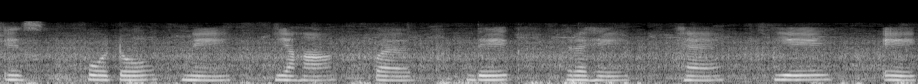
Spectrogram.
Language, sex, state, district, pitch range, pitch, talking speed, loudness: Hindi, female, Chandigarh, Chandigarh, 195-210 Hz, 205 Hz, 65 wpm, -15 LUFS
